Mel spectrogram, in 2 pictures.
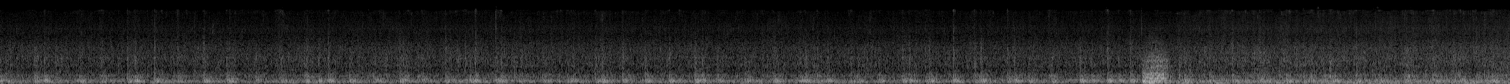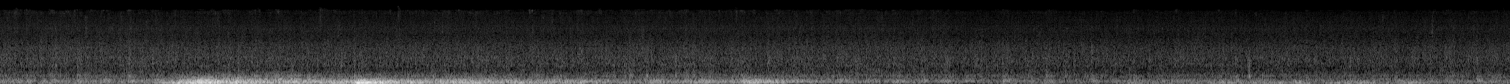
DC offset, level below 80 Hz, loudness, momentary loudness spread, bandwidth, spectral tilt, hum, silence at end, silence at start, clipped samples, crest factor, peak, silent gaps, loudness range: under 0.1%; -30 dBFS; -27 LUFS; 16 LU; 14.5 kHz; -6.5 dB/octave; none; 0 s; 0 s; under 0.1%; 26 dB; 0 dBFS; none; 18 LU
